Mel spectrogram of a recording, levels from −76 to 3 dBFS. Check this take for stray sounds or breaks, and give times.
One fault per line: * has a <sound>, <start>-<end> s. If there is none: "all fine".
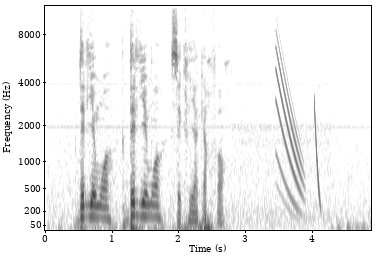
* has a chirp, 3.5-4.2 s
